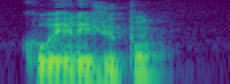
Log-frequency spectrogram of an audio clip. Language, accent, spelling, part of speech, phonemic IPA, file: French, France, courir les jupons, verb, /ku.ʁiʁ le ʒy.pɔ̃/, LL-Q150 (fra)-courir les jupons.wav
- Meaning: to chase skirt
